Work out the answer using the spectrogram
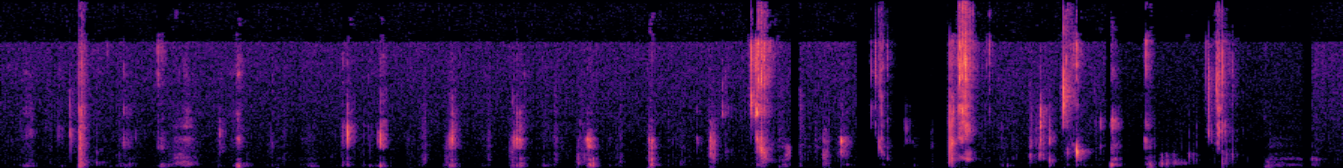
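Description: Close-up chewing and biting of a pink-coated strawberry pie: short crisp crunches and moist chewing about twice a second, with a few louder crunches in the second half.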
